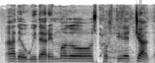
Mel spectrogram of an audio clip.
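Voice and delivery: ordinary delivery

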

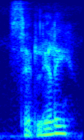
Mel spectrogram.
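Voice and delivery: plain reading voice

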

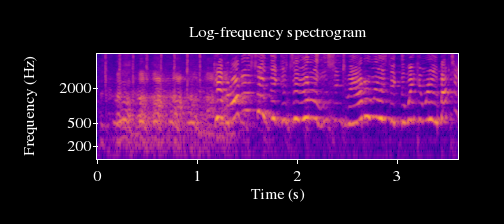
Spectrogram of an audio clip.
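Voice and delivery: extremely high, squealing complaint; tipsier, piercingly high nagging caricature; pterodactyl woman. Retold or imitated. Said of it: "second Prosecco and she's like".

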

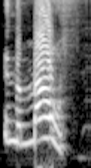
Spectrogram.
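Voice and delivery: high, loud gamer rage rant; furious rant. Real, not acted. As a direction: rant at the screen in outrage. Ranting about surviving enemy.

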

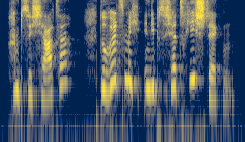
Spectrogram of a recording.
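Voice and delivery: shocked. Acted. Shocked at the suggestion.

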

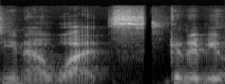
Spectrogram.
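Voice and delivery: normal talking voice

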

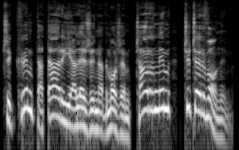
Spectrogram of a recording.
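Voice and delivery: high, scornful taunting. A narrator's reading. Angelika taunts the ignorant prince, high and scornful. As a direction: needle him with scorn. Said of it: "przedrzeźniając dalej biednego Lulejkę".

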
